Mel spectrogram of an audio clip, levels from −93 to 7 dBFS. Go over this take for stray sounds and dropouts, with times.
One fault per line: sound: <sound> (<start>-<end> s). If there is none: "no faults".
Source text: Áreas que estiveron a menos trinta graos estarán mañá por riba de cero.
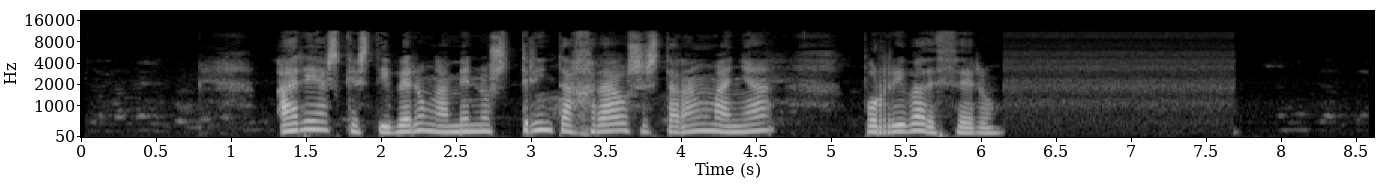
no faults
